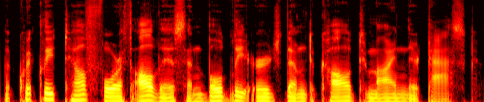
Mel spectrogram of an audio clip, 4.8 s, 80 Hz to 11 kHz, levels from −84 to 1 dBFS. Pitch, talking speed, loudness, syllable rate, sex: 95 Hz, 200 wpm, -20 LUFS, 4.2 syllables/s, male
